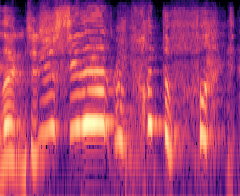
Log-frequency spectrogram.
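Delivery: high, laughing shock; cracking up in disbelief. Real, not acted. Viewer laughing at the video, high squeal.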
